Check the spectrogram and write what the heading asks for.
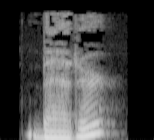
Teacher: in American English, the T in the middle of a word is often said like the letter D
